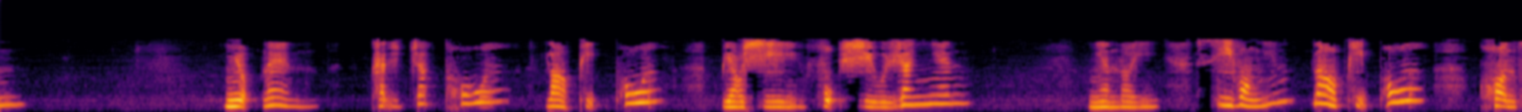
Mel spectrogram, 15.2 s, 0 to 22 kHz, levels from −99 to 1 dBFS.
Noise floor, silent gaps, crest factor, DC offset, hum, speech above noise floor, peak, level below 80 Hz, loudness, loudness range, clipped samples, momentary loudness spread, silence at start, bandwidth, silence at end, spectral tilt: -72 dBFS; none; 20 dB; under 0.1%; none; 49 dB; -6 dBFS; -76 dBFS; -24 LUFS; 4 LU; under 0.1%; 15 LU; 0 s; 5.2 kHz; 0.05 s; -3.5 dB/octave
